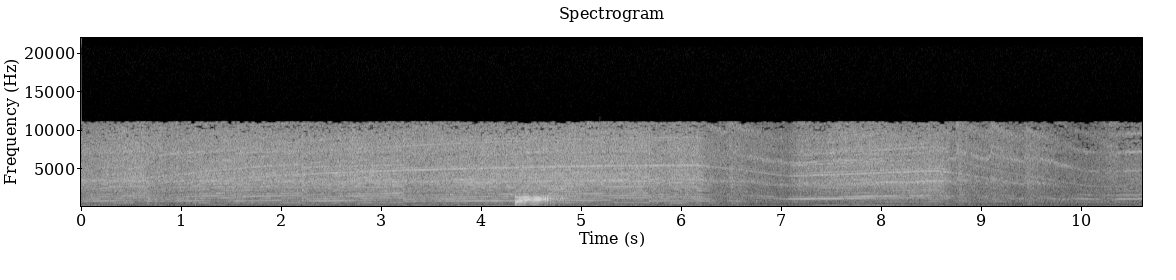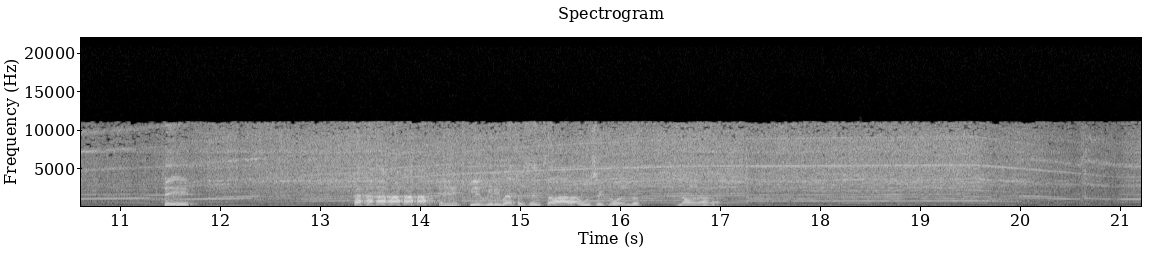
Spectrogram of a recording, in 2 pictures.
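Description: A racing car engine whines, rising and falling in pitch as it shifts gears.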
